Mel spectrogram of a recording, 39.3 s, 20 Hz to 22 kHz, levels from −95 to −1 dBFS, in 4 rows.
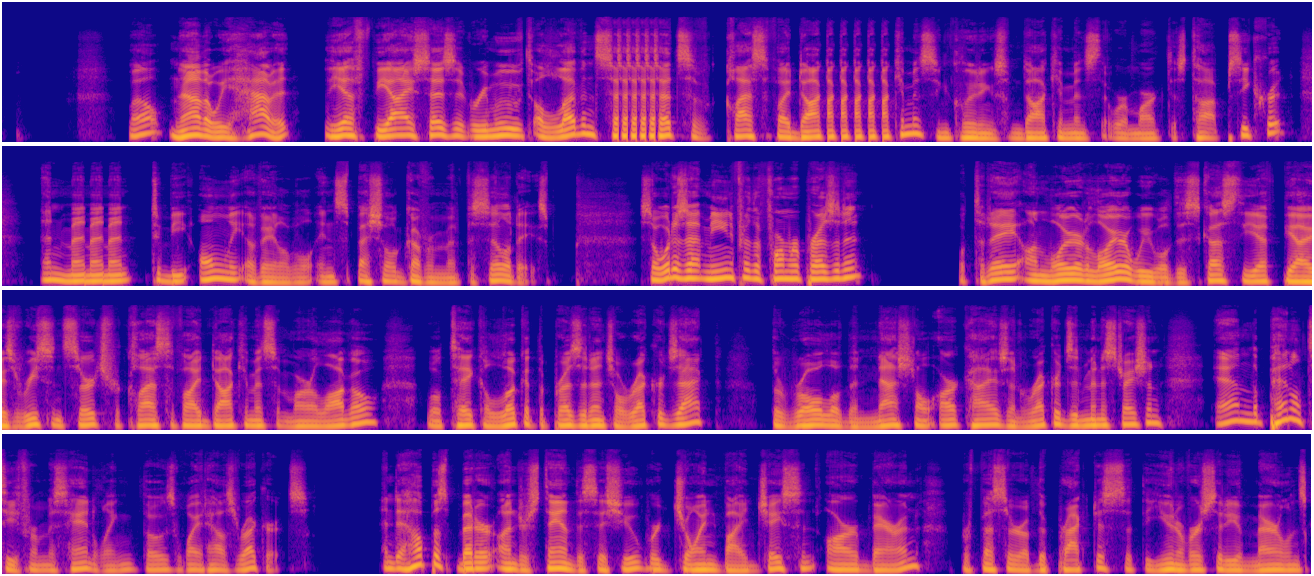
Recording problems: audio stuttering; at 4.5 s, at 6 s and at 10 s

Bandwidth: 14.5 kHz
